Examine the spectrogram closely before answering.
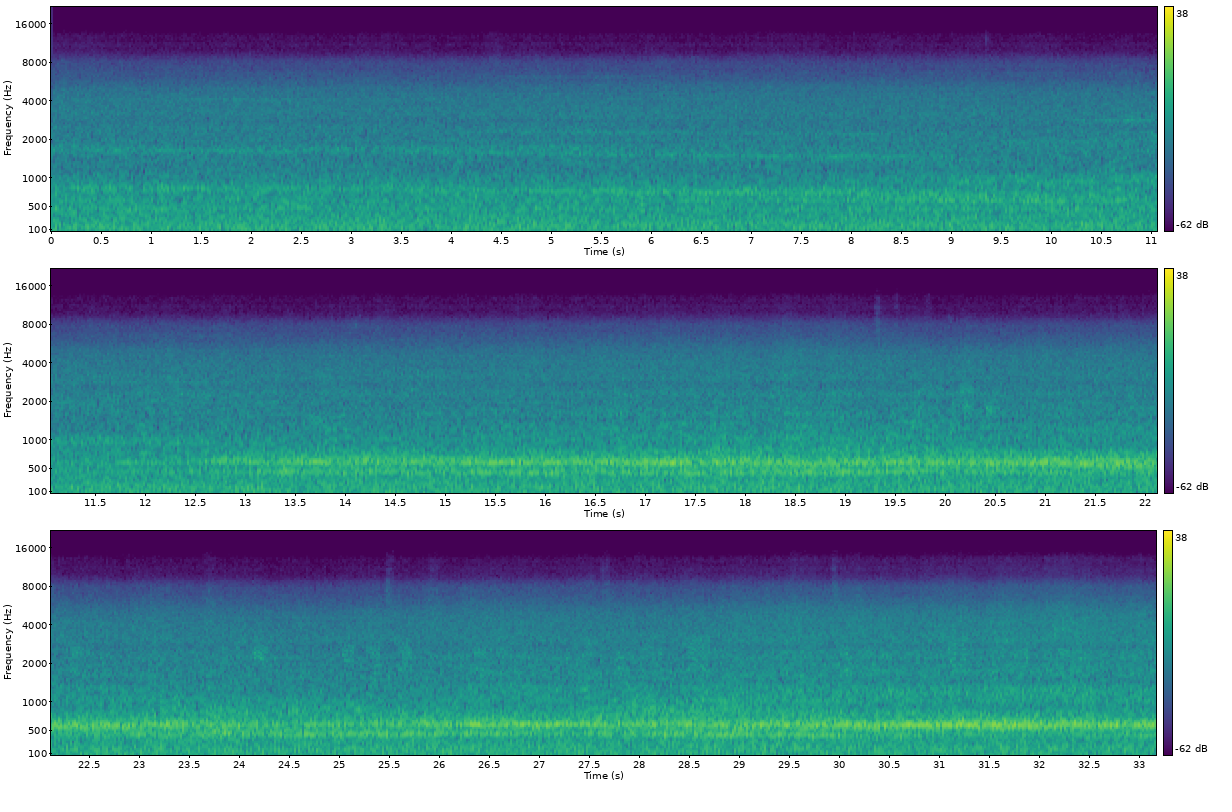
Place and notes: approaching West Oakland Bart /subway/ station and a ride through a tube under the SF Bay towards The San Francisco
